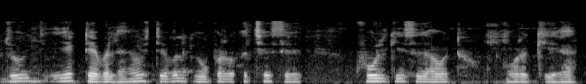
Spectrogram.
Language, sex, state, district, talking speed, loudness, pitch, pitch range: Hindi, male, Uttar Pradesh, Saharanpur, 165 wpm, -18 LUFS, 130 Hz, 120-140 Hz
